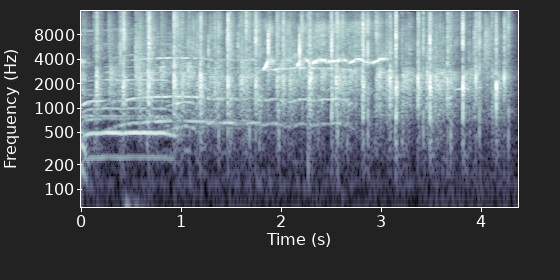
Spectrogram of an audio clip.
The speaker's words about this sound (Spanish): Un aplauso, por favor.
